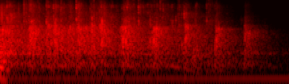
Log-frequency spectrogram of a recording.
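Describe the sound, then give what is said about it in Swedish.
Audience applause given to Jesus: a crowd clapping steadily in a dense, crackling wash of hand claps that swells briefly and then thins out toward the end, with no voices. “Låt oss ge Jesus en applåd.”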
